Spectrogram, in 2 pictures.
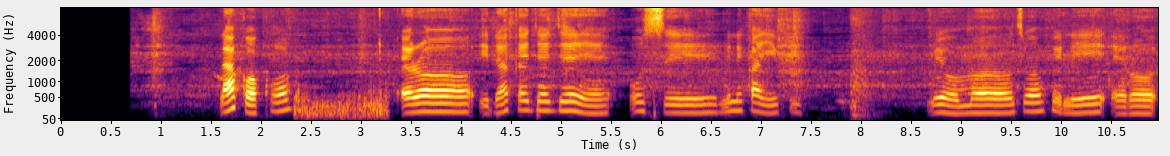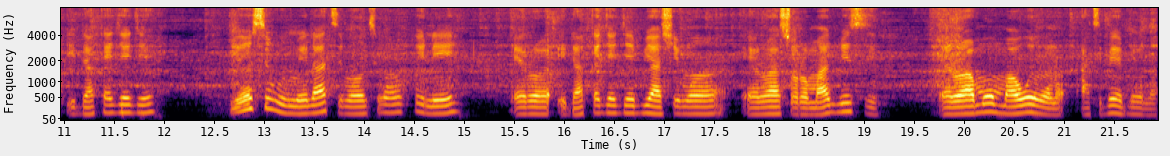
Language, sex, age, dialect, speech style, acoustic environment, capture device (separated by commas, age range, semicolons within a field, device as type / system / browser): Yoruba, female, 25-34, Nigeria - Ibadan, happy, appliances, mobile / Linux / Chrome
